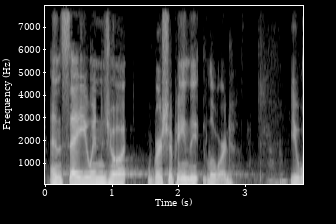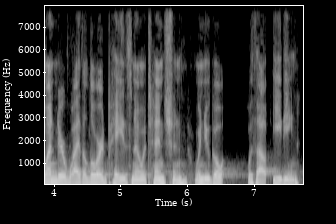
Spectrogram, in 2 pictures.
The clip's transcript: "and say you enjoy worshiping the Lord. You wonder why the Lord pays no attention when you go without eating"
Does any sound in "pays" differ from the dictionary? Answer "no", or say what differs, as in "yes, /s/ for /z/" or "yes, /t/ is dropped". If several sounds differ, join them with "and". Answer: no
